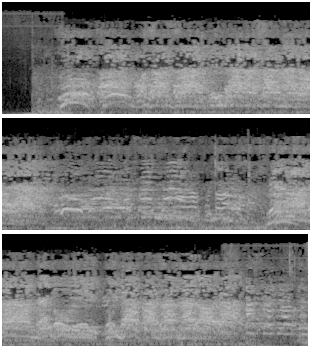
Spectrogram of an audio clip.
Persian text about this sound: این صدای اعتراض دانشجویان دانشگاه علامه طباطبایی در تهران است.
